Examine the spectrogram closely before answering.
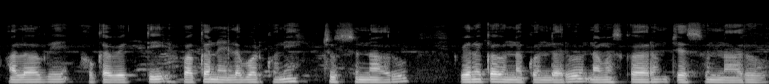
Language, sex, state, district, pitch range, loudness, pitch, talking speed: Telugu, male, Andhra Pradesh, Sri Satya Sai, 105-120 Hz, -19 LUFS, 110 Hz, 85 wpm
